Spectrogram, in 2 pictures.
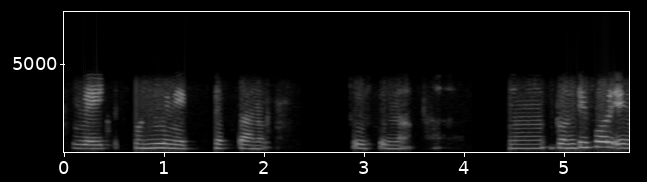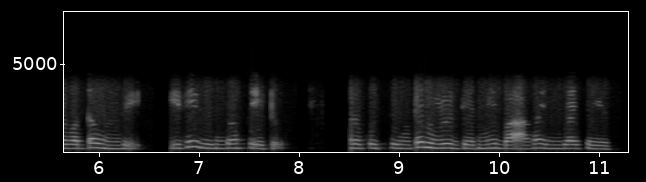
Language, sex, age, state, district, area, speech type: Telugu, female, 30-45, Telangana, Bhadradri Kothagudem, urban, conversation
